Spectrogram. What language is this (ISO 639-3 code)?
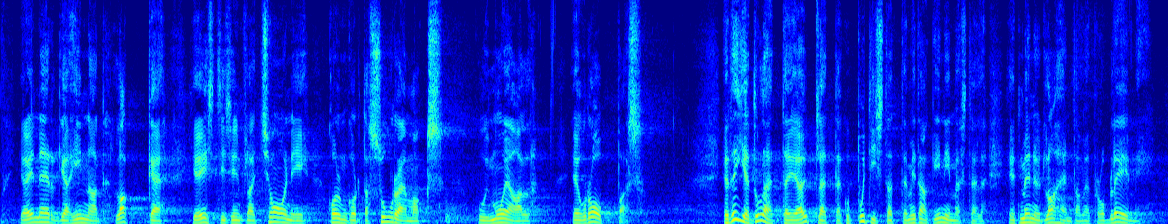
est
